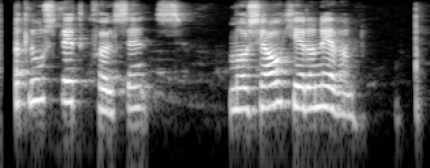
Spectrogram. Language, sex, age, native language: Icelandic, male, 18-19, Icelandic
